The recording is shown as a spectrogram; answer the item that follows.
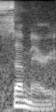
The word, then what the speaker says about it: Sumeru: We're going to Sumeru, everyone. It's Sumeru, right? It's Sumeru.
